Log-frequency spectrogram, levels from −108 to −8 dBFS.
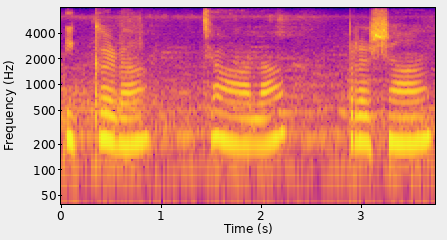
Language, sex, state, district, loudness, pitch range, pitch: Telugu, female, Andhra Pradesh, Sri Satya Sai, -15 LUFS, 210-240 Hz, 225 Hz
